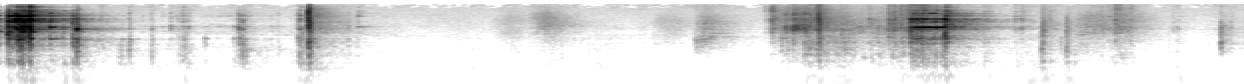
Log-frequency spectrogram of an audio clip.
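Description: Steel bolts, washers and plates clinking against each other and a steel table as they are fitted together by hand: a cluster of clinks at the start, a few single ticks, then a denser clatter with a brief metallic ring about four and a half seconds in.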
